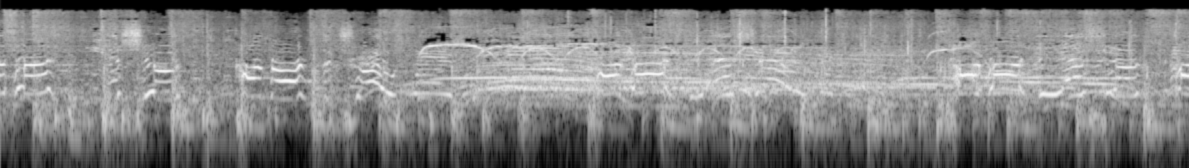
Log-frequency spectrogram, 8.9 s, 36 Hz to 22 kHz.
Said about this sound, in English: The small but boisterous crowd was largely made up of young 20-somethings.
